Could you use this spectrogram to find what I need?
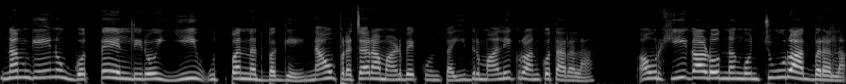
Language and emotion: Kannada, disgusted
